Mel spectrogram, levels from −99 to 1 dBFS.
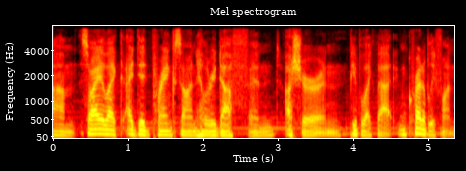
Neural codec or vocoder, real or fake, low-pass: none; real; 7.2 kHz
